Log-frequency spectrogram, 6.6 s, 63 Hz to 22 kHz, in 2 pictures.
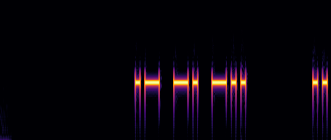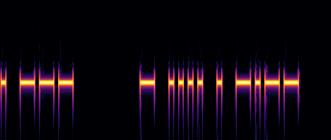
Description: Morse code, heard as a keyed tone, about 25 wpm, 700 Hz. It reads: AND SO THEY
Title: 2x Word-Spacing - Sentences from Top 400 Words - 25wpm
